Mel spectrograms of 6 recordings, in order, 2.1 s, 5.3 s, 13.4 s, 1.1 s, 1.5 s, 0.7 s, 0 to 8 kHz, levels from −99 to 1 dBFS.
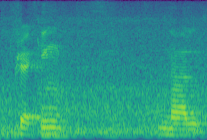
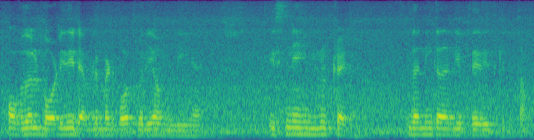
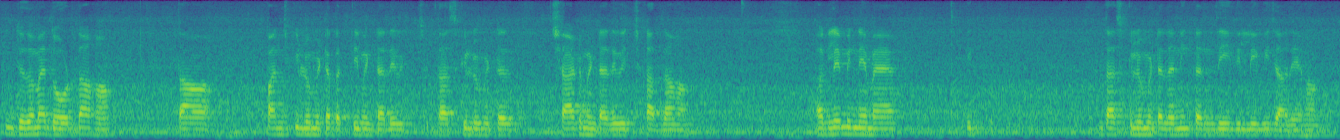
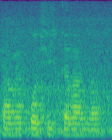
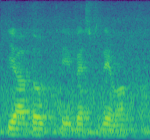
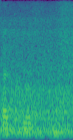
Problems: constant background noise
